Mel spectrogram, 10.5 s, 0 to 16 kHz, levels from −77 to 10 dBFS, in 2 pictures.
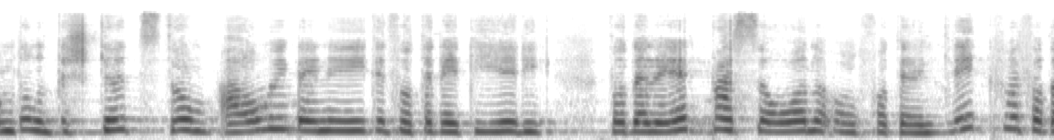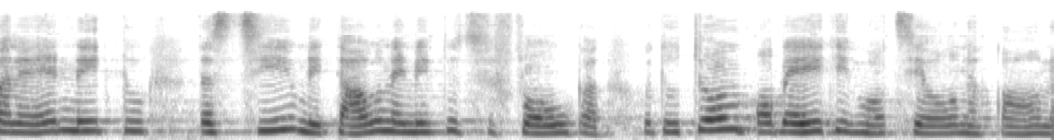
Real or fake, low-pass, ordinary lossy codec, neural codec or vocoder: fake; 10.8 kHz; none; codec, 24 kHz, 0.9 kbps, WavTokenizer, medium music audio release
